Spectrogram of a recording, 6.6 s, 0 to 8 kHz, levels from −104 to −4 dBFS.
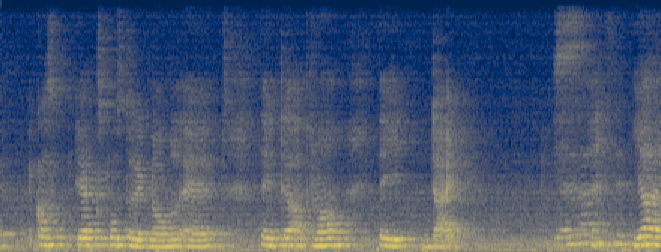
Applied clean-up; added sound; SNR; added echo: none; none; none; reverberation time 0.8 s.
